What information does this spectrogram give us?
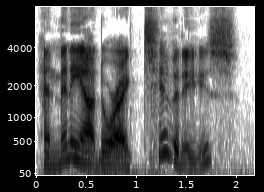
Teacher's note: we're going to rise on activities and then fall a little bit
